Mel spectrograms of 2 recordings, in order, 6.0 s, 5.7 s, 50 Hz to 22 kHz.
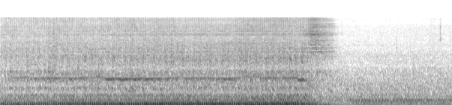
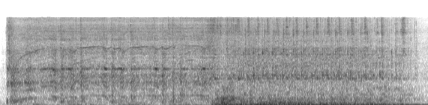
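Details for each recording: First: VW Golf 3 VR6 Turbo, almost 500 hp, on its first test run after engine assembly. A deep, steady idle holds evenly for about four seconds with no misses or knocks before shutoff, so the idle is normal. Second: VW Golf 3 VR6 Turbo, almost 500 hp, on its first start after the engine was assembled. Starter whirr, then it catches into a loud, uneven, lumpy idle with an irregular beat, so it runs rough after start.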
